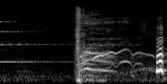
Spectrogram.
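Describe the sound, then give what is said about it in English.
A quiz answer bell rings with a steady, clear tone for most of a second, then breaks off as a voice cuts in with a quick burst of sound. “You're a little high on the bell.”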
